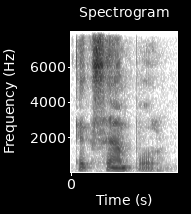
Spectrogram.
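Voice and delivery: ordinary delivery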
